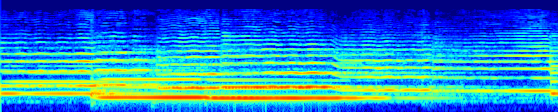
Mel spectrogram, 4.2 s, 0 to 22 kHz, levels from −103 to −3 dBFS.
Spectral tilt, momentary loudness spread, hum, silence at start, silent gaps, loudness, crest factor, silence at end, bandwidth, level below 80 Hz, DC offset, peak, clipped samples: -1.5 dB/octave; 16 LU; none; 0 s; none; -24 LUFS; 14 dB; 0 s; 8.4 kHz; -86 dBFS; under 0.1%; -10 dBFS; under 0.1%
